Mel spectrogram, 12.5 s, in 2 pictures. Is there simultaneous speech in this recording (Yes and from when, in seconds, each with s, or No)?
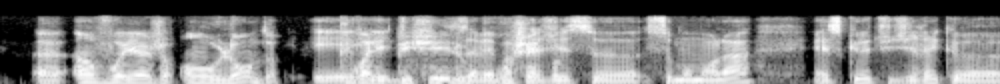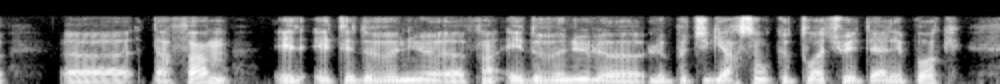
Yes, from 2.1 s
